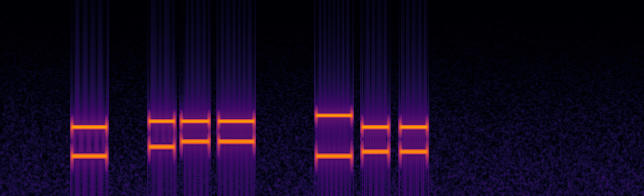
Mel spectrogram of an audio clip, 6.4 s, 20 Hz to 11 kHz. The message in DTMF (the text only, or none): 1 800 344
